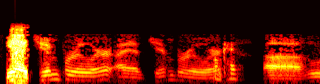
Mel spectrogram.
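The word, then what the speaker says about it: Breuer: Is that how it's pronounced? Yeah, Jim Brewer.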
